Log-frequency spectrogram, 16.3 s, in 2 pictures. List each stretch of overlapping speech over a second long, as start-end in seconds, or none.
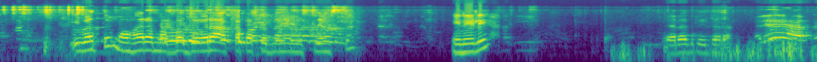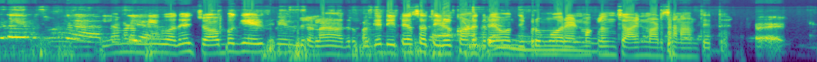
12.9-14.5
